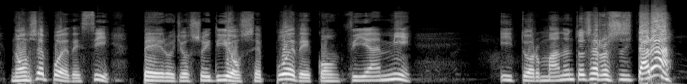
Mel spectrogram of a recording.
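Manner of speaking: Jesus answering doubting sisters, loud and firm. Acted. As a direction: answer the doubt with full conviction. Preacher voices Jesus answering doubt.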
